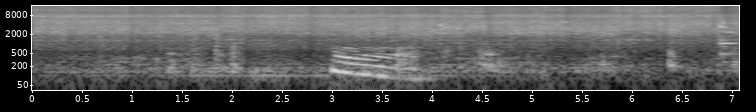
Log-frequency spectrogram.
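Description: Fish perkasam frying with a steady sizzle in a metal wok, stirred with a metal spatula that scrapes and clicks against the pan. A short falling voice-like sound comes about three seconds in.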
